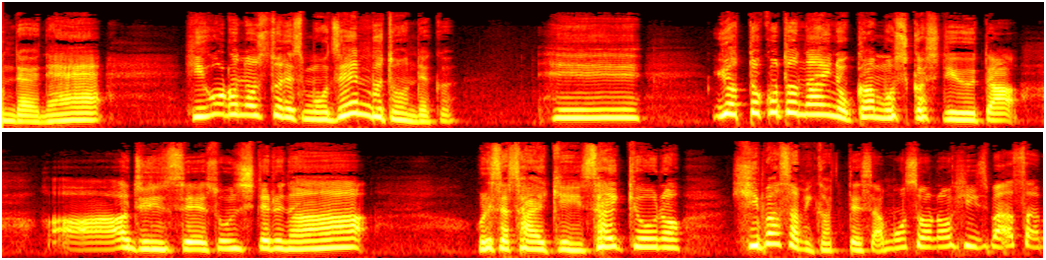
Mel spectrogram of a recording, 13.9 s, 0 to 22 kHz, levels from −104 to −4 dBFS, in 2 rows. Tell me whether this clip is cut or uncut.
uncut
